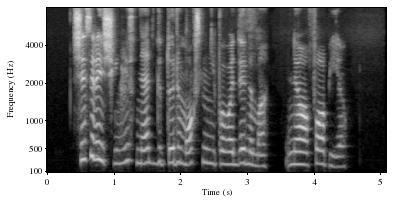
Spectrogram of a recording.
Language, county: Lithuanian, Alytus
